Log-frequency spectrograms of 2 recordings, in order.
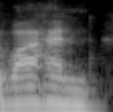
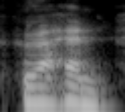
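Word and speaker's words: Hua Hin: I'm going to go over to Wahin. It's spelled Huanhuia. Wahin. It's Wahin or Huahin.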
